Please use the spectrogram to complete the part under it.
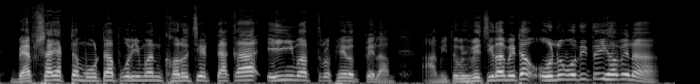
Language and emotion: Bengali, happy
